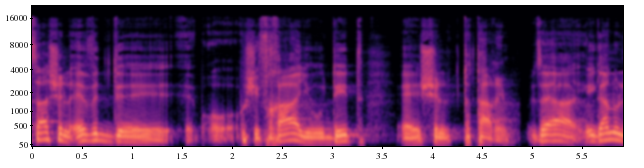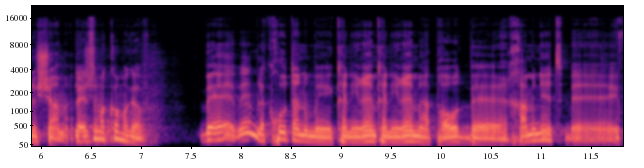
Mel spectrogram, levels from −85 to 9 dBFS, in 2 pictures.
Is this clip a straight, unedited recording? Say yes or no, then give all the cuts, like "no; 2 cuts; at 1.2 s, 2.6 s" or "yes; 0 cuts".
no; 4 cuts; at 4.9 s, 5.5 s, 6.4 s, 9.4 s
